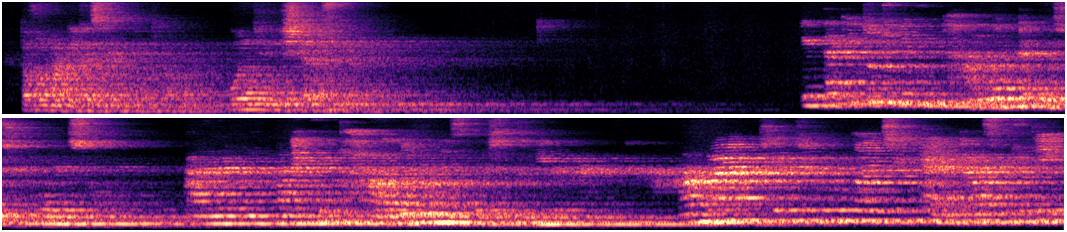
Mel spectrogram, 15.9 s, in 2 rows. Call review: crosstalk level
none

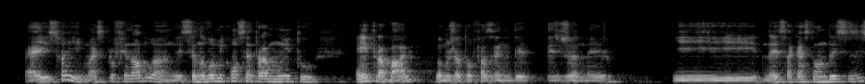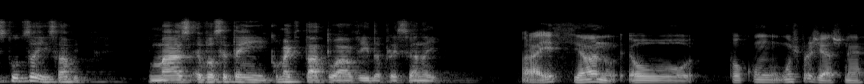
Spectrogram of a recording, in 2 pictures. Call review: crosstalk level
none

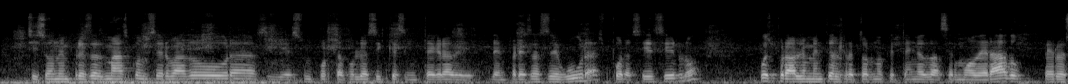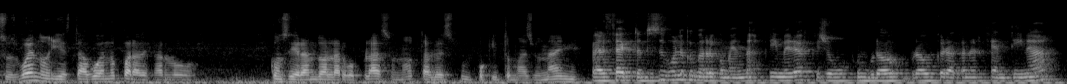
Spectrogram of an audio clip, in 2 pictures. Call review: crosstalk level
none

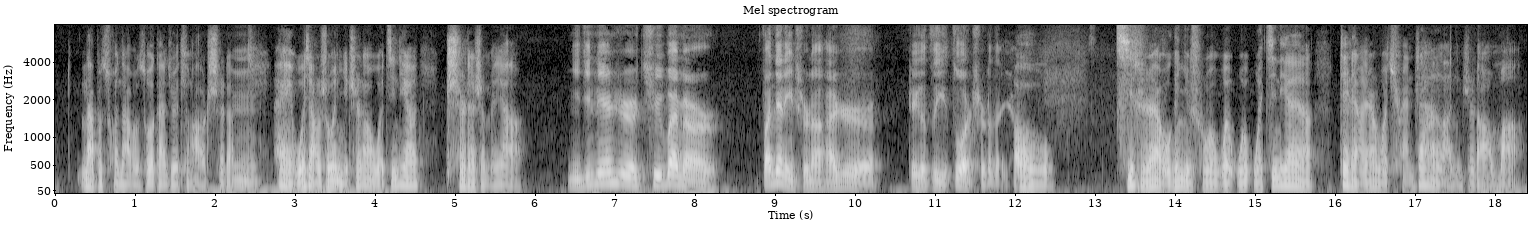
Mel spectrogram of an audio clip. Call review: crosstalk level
none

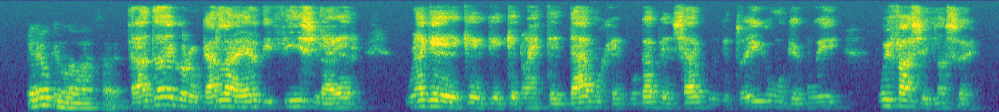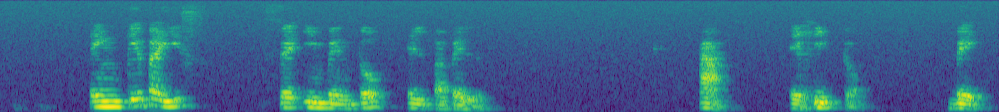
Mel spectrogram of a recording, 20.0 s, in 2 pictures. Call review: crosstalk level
none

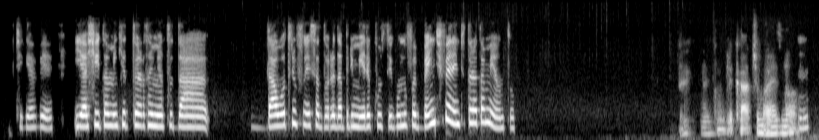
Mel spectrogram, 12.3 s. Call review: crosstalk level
none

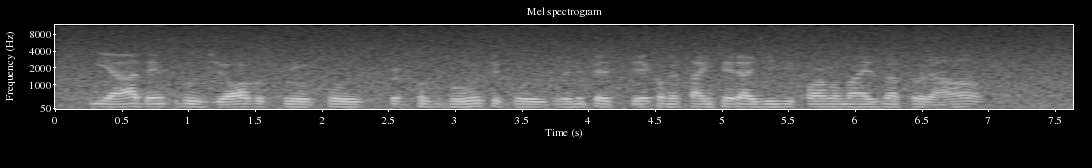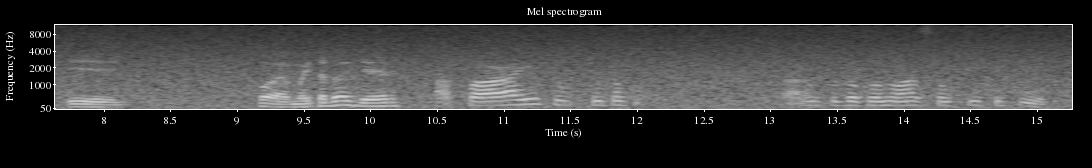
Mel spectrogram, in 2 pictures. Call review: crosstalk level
none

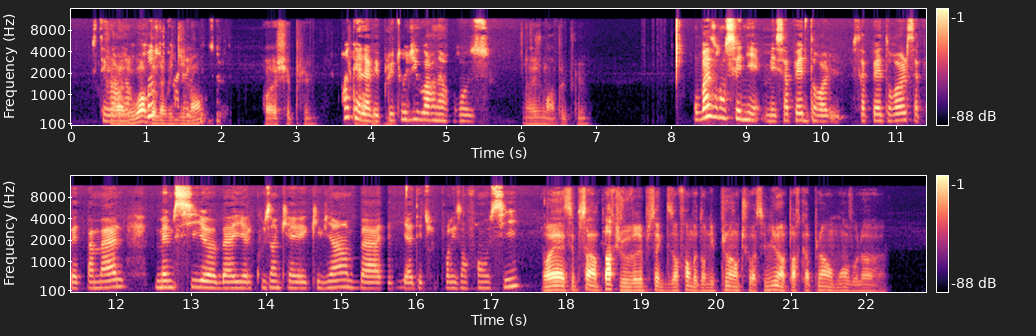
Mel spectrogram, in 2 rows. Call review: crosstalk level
present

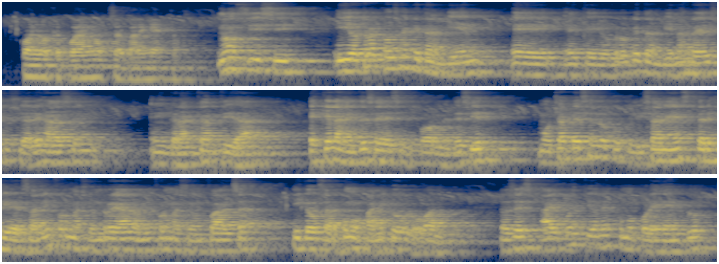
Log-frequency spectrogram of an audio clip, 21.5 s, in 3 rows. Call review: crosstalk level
none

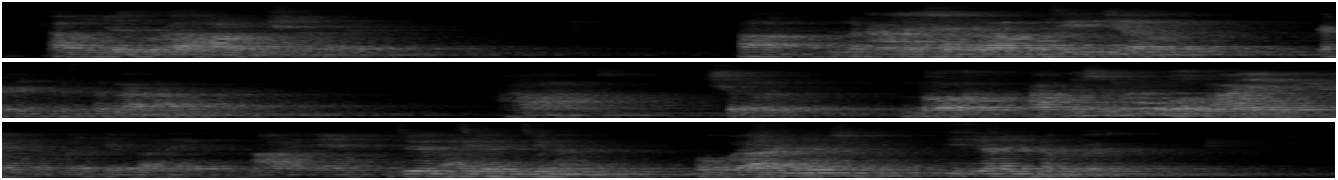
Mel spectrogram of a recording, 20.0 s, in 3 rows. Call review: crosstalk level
present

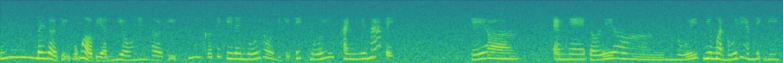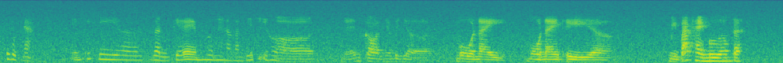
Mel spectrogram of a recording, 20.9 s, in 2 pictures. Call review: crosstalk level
none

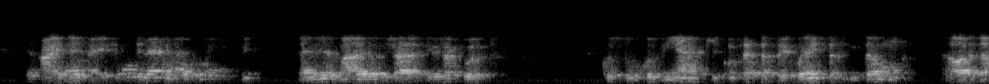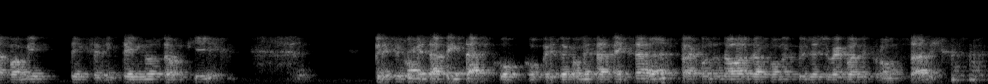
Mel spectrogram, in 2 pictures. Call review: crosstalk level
present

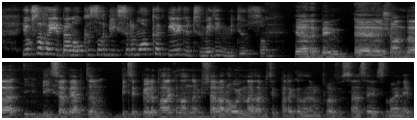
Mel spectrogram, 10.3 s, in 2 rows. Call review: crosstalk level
none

